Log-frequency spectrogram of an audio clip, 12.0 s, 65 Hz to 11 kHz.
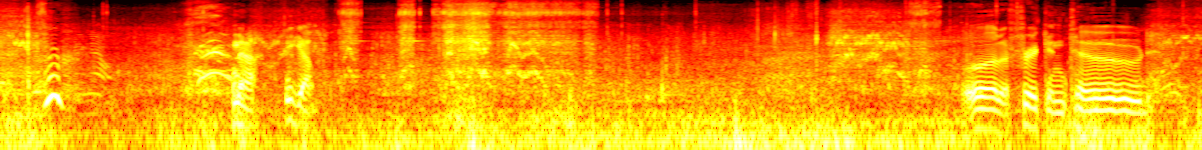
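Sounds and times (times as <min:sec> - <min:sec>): water against boat: 0:00.0 - 0:12.0
wind on microphone: 0:01.6 - 0:12.0
fishing reel clicking: 0:02.9 - 0:06.2, 0:08.2 - 0:09.5.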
